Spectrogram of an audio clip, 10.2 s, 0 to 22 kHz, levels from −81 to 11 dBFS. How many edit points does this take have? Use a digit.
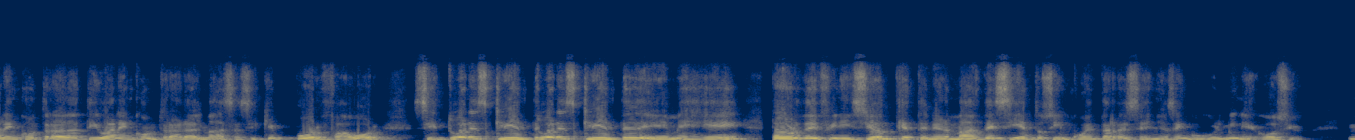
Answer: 4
